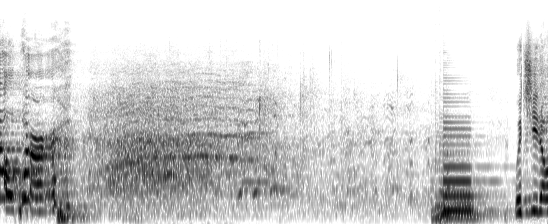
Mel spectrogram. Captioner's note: audience laughing; audience cheering; guitar strumming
